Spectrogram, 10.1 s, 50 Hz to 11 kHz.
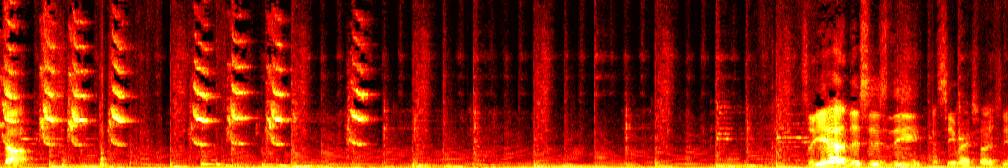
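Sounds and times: pet squeaky chirps: 0.0 - 3.9
background music with low bass: 0.0 - 10.0.

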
